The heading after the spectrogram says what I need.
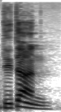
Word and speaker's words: Titane: Is that the correct pronunciation? Titane.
